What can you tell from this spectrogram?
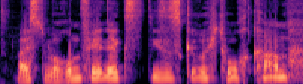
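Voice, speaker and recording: The sound is dry and close with no echo as a man speaks at a fairly high pitch with very wide pitch swings. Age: 30s. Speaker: podcast co-host. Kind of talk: casual chat.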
